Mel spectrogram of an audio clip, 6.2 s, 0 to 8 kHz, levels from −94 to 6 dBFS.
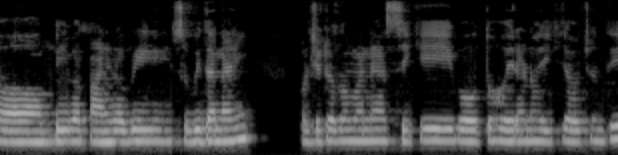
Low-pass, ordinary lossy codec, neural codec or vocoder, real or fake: none; none; none; real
